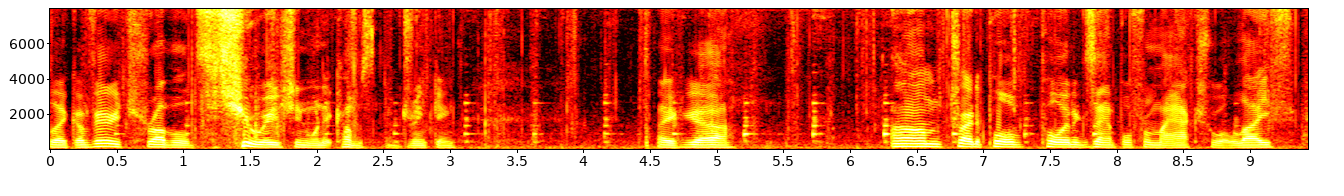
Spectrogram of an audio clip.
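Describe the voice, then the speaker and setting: A Canadian man talks casually to his viewers as a vlogger. He meanders and hesitates through his thoughts at a mid-range pitch. Faint outdoor noise sits behind his voice. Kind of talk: casual rambling chat to viewers.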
